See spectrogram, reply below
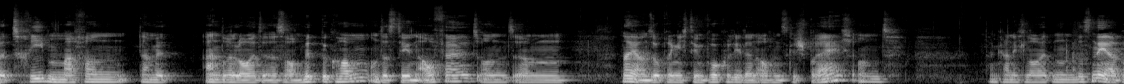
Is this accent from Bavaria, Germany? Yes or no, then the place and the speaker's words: yes; Bayreuth, Bavaria, Germany; in Bayreuth, in meiner Heimatstadt. Und dann bin ich nach München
